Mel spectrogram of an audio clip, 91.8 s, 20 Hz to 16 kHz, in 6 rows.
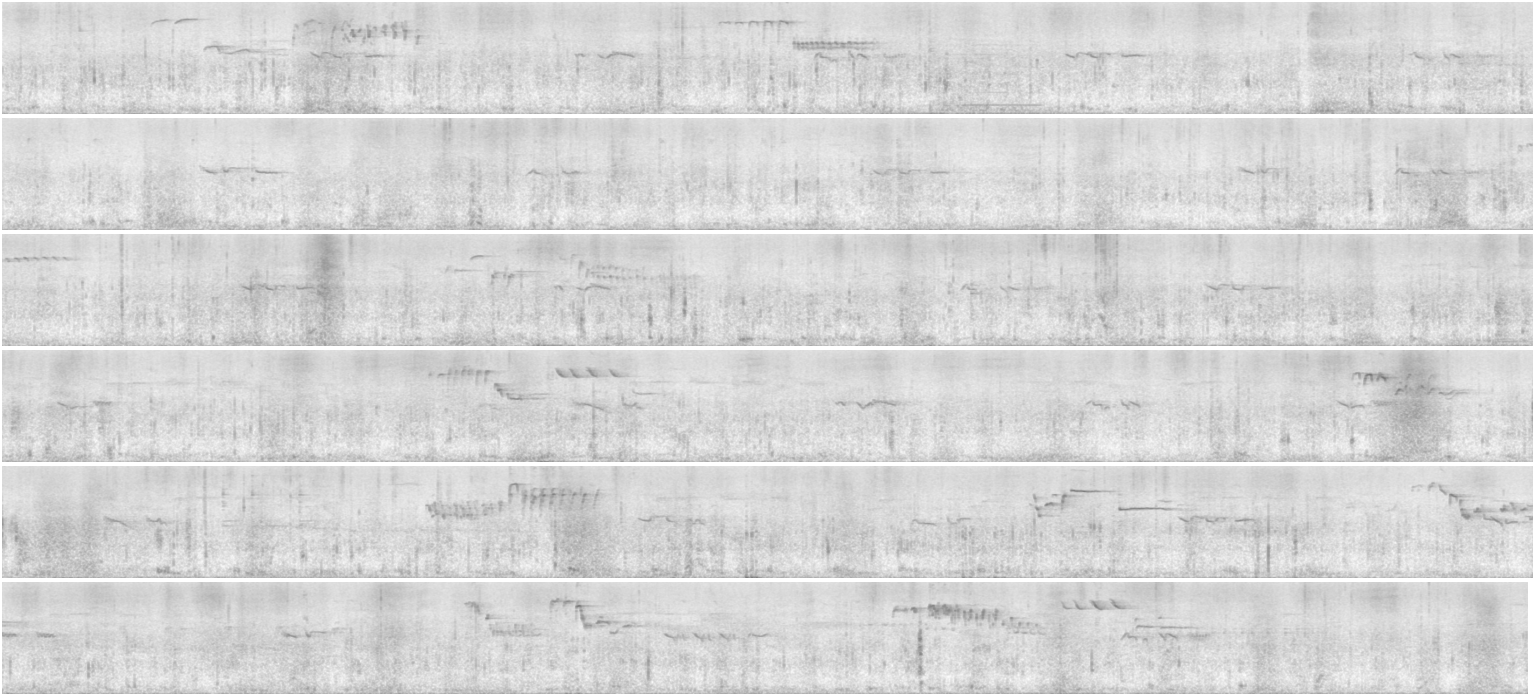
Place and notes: Cowshed, Bredenbury, Herefordshire, UK - Hereford Cattle Eating
About a dozen Hereford cattle continuously munch on hay bales. They are in an open sided cattle shed and I have placed the mics on top of the bales. While I stand about a yard away they stare at me fixedly all the time they are ating.
West Midlands, England, United Kingdom, 31 March 2018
